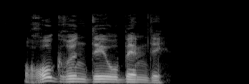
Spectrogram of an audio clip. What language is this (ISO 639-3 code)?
bre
